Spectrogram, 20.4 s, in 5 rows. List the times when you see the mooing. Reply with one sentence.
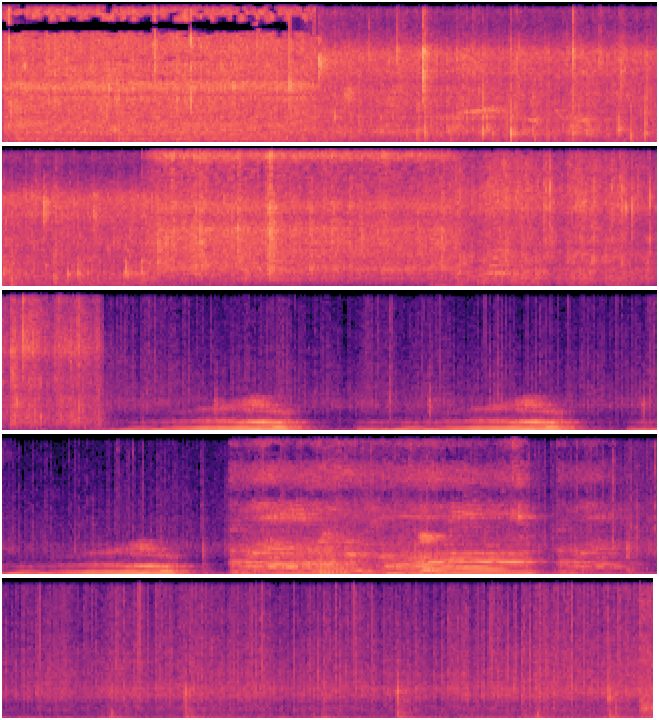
The mooing can be heard from 8.7 to 16.2 s.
